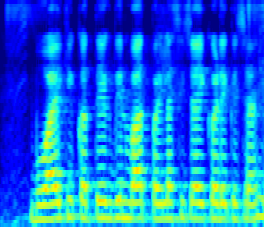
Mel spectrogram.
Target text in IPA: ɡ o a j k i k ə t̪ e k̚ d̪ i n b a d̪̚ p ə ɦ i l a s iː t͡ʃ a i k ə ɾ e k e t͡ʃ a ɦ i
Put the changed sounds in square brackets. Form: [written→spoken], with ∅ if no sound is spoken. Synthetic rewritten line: [ɡ→b] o a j k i k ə t̪ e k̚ d̪ i n b a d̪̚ p ə ɦ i l a s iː t͡ʃ a i k ə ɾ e k e t͡ʃ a ɦ i

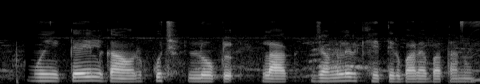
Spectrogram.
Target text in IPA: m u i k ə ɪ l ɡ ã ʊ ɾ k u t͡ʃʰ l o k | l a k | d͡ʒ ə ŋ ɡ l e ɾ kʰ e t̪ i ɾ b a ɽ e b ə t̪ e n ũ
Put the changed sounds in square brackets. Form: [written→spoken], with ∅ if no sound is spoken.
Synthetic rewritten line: m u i k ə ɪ l ɡ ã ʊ ɾ k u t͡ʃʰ l o k | l a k | d͡ʒ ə ŋ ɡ l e ɾ kʰ e t̪ i ɾ b a [ɽ→ɾ] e b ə t̪ [e→a] n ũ

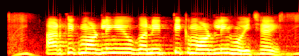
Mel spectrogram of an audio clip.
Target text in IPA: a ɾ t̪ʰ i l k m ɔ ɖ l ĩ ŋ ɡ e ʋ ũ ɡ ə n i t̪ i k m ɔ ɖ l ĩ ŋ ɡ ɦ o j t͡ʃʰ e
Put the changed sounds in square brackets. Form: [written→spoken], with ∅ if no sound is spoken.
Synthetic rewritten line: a ɾ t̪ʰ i [l→∅] k m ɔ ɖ l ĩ ŋ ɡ e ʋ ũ ɡ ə n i t̪ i k m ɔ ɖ l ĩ ŋ ɡ ɦ o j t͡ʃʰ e

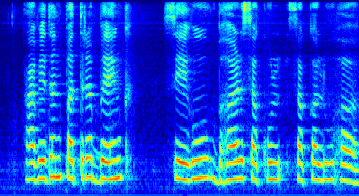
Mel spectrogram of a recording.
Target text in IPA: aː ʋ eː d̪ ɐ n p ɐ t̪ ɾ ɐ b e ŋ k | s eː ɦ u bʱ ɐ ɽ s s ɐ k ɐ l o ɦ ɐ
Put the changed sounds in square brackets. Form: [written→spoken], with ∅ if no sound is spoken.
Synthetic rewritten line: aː ʋ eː d̪ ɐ n p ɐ t̪ ɾ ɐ b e ŋ k | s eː ɦ u bʱ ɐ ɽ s s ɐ k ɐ l [o→u] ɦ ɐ

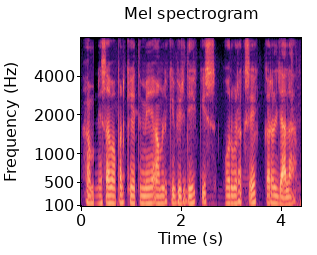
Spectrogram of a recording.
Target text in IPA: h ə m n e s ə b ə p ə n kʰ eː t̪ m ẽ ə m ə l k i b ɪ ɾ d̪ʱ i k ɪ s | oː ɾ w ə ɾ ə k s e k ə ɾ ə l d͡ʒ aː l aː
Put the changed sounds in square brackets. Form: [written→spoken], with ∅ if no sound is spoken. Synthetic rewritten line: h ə m n e s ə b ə p ə n kʰ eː t̪ m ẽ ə m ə l k i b ɪ ɾ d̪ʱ i k ɪ s | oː ɾ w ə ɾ ə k s e k ə ɾ ə l d͡ʒ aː l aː

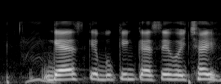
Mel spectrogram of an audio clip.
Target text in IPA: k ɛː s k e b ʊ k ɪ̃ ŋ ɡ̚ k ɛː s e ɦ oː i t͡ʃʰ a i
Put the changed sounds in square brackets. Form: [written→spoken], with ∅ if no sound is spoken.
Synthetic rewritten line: [k→ɡ] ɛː s k e b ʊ k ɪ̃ ŋ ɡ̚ k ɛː s e ɦ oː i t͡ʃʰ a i

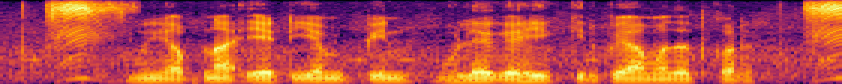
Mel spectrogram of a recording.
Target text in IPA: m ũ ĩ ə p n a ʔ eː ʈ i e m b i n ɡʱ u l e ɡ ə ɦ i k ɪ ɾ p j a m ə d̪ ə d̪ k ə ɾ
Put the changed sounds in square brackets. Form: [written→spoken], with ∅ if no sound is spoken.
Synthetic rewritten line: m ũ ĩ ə p n a ʔ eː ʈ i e m [b→p] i n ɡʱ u l e ɡ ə ɦ i k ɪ ɾ p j a m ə d̪ ə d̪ k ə ɾ

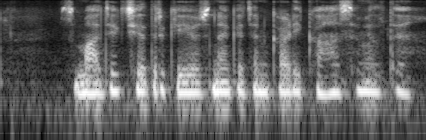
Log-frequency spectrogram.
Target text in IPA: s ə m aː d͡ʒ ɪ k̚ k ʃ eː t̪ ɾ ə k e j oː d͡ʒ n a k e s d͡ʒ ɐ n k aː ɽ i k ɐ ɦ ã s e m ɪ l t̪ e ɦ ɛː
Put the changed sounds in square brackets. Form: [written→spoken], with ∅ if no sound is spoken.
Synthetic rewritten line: s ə m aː d͡ʒ ɪ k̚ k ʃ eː t̪ ɾ ə k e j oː d͡ʒ n a k e [s→∅] d͡ʒ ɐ n k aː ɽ i k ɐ ɦ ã s e m ɪ l t̪ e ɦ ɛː

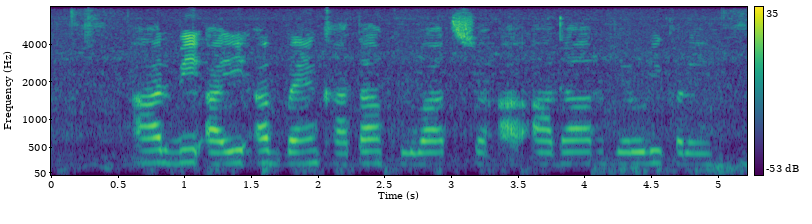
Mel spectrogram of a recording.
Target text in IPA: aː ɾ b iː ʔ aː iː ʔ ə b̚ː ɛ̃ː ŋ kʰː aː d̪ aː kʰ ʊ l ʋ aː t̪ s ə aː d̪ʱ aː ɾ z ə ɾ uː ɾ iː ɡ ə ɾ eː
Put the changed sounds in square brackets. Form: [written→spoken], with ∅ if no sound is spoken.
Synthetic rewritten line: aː ɾ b iː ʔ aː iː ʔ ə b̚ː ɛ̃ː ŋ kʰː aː [d̪→t̪] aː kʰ ʊ l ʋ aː t̪ s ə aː d̪ʱ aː ɾ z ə ɾ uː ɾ iː [ɡ→k] ə ɾ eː

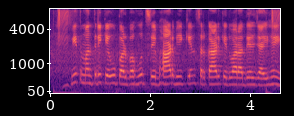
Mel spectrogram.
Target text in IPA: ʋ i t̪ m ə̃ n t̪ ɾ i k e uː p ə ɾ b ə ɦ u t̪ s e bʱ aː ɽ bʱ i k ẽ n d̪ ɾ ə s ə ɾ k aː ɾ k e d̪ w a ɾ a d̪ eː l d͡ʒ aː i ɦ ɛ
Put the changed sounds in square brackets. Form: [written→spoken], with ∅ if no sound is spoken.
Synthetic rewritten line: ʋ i t̪ m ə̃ n t̪ ɾ i k e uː p ə ɾ b ə ɦ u t̪ s e bʱ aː ɽ bʱ i k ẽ n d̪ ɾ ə s ə ɾ k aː ɾ k e d̪ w a ɾ a d̪ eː l d͡ʒ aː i ɦ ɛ

